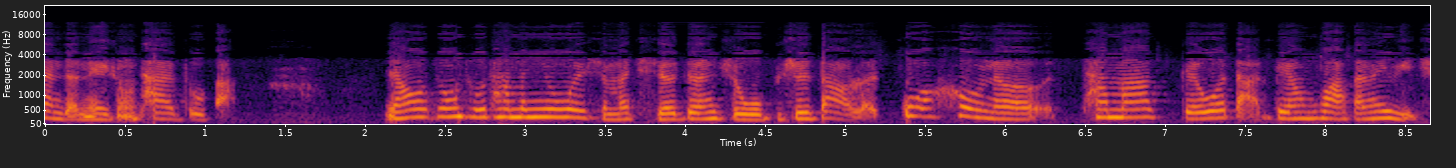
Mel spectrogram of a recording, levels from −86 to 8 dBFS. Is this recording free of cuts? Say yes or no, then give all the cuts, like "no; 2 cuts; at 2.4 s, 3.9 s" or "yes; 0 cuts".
no; 1 cut; at 5.2 s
